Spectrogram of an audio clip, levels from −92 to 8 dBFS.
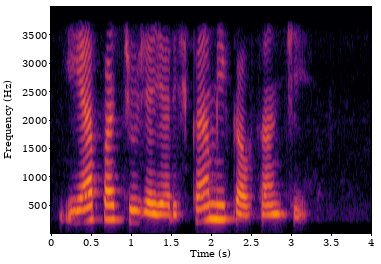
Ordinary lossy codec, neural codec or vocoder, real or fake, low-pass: AAC, 32 kbps; vocoder, 22.05 kHz, 80 mel bands, Vocos; fake; 3.6 kHz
